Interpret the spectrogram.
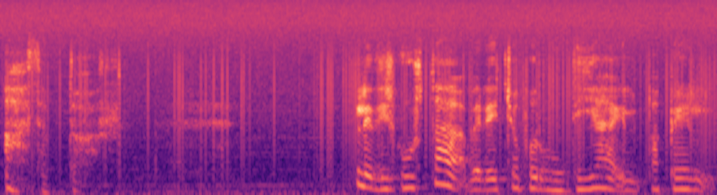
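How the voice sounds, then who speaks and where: Actress playing a coy, theatrical young wife, noisy recording. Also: female voice, lowish voice, steady tone, measured pace, lightly acted. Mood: coy, confiding. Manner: theatrical, hesitant, plaintive delivery. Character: young wife feigning madness, coy and dramatic. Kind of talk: 1970s Spanish radio theatre acting. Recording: noisy 1970s radio recording.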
